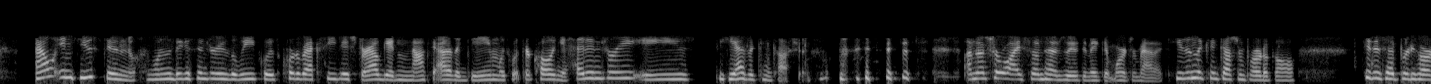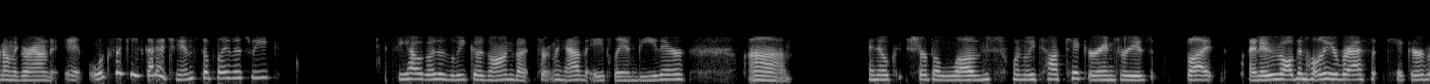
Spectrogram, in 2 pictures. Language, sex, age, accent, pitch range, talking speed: English, female, 20-39, American, 215-265 Hz, 220 wpm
